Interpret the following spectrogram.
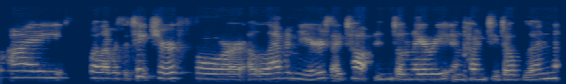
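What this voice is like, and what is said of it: Irish Donegal accent. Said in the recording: “I'm from Donegal originally, but I've been living in Dublin now for, about 15 years. So I still got my accent”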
